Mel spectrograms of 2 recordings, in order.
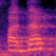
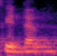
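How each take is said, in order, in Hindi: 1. पहला स्वर 'a' की आवाज़ है। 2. पहला स्वर 'i' की आवाज़ है। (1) "लेकिन असल है फदक" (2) "दोनों तरीके से पढ़ा जा सकता है"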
